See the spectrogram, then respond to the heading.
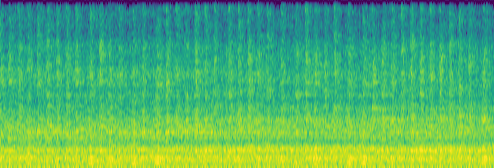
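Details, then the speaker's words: Generator unused for a long time, just started on choke (owner suspects water or sediment in the fuel bowl): fast, buzzy single-cylinder run with an uneven, hunting beat. Running rough, cause unconfirmed. "it is not running well at all"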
